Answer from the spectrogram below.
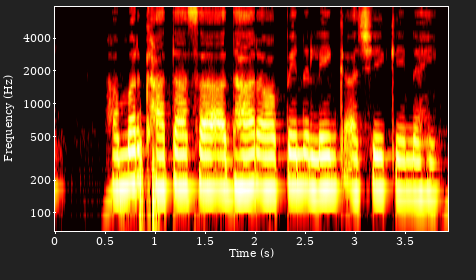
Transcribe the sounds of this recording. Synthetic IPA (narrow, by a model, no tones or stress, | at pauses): həməɾkʰaːt̪asãad̪ʱaːɾɔːpɪnlɪ̃ŋkət͡ʃʰekinəɦĩ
